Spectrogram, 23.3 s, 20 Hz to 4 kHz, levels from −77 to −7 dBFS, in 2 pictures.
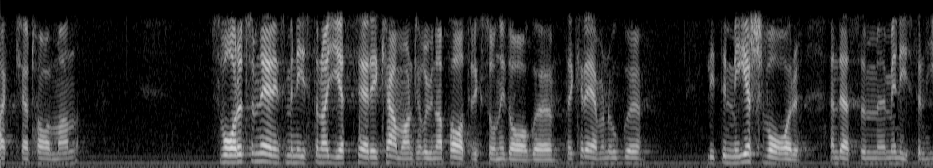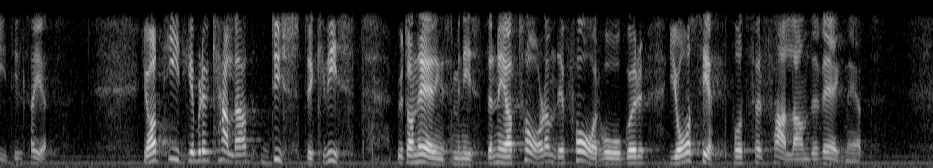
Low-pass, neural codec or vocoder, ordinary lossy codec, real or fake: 3.6 kHz; none; AAC, 32 kbps; real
